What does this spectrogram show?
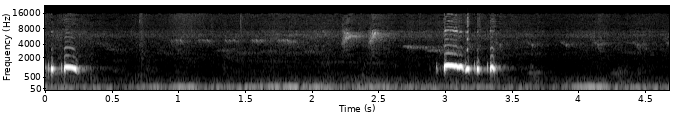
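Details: Local zebra dove singing clearly as a lure for other doves. A coo phrase ends at the start, and a fresh rolling, stuttered phrase comes three seconds later. Faint high chirps sound in between.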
